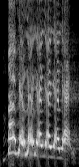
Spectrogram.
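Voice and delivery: loud high barking bow-wow; loud, high dog barks; mama barking. Acted. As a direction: bark like a big dog to scare the cat. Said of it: "and she said".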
